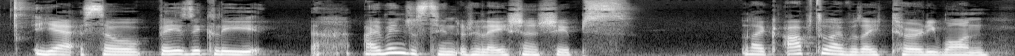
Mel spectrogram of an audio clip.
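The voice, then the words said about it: Non-Irish foreign accent. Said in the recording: “I'm not even Irish ... you can hear from the accent, I didn't manage to pick that part up”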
